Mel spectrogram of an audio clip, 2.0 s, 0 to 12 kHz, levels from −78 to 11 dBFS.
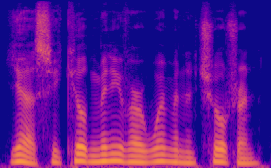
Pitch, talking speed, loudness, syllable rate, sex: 120 Hz, 265 wpm, -17 LUFS, 6.8 syllables/s, male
